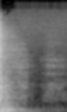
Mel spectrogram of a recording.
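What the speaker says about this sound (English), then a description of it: "Denny grabbed the handle and yanked it open." A door yanked open by its handle, heard as a single close, heavy thunk with a low-end knock that fades quickly, in a dramatised spooky story setting.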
